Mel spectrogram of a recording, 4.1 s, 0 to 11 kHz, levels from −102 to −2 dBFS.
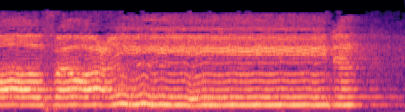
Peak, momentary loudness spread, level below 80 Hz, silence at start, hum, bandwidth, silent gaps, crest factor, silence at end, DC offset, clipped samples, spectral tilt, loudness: -4 dBFS; 5 LU; -62 dBFS; 0 s; none; 7.8 kHz; none; 14 dB; 0.1 s; under 0.1%; under 0.1%; -4 dB/octave; -16 LUFS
